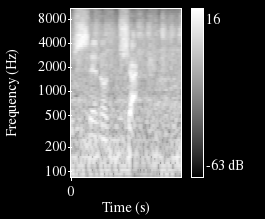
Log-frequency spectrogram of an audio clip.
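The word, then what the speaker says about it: Şenaçak: of Turkish descent, and the C in Turkish is pronounced like CH, so Senachak.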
